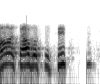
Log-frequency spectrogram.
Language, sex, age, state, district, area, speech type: Maithili, female, 30-45, Bihar, Samastipur, urban, conversation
